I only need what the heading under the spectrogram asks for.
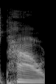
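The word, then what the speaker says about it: Pou: I mean, my name is Pow, right? And I spell it P-O-U.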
